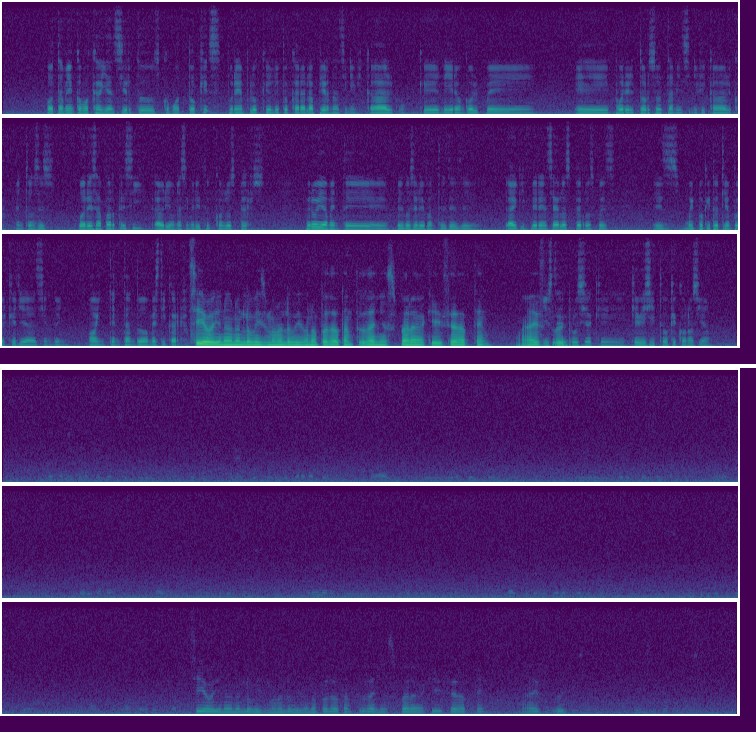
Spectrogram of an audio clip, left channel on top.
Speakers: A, on the left (about 55°); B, on the left (about 75°).
A: O también como que habían ciertos como toques, por ejemplo, que le tocara la pierna significaba algo, que le diera un golpe eh, por el torso también significaba algo. Entonces, por esa parte sí habría una similitud con los perros. Pero obviamente, pues los elefantes desde, a diferencia de los perros, pues es muy poquito tiempo el que lleva haciendo in- o intentando domesticar
B: sí, obvio, no, no es lo mismo, no es lo mismo, no han pasado tantos años para que se adapten a esto.
A: ¿Y usted en Rusia qué, qué visitó, qué conoció?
